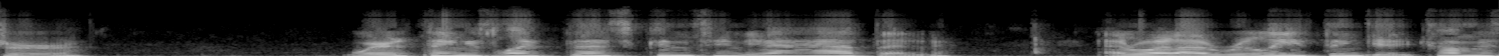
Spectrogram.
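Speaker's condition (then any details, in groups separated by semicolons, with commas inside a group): Cerebral palsy; speaks slower at times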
